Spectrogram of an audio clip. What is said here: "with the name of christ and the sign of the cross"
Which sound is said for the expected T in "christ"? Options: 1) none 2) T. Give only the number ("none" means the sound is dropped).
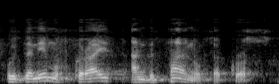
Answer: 2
